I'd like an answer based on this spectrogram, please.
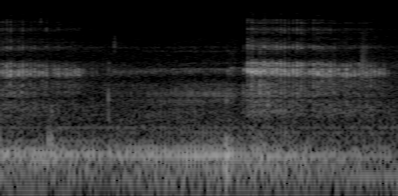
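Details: Continuous low purring from a male pet cat, a steady rumbling hum that grows slightly louder near the end, with one faint tick in the middle.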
